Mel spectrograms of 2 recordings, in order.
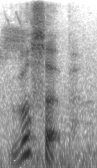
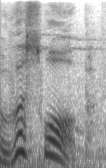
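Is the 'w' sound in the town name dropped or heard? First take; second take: dropped; heard. First: The 'w' is dropped, giving a short 'up' ending. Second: The middle 'w' and 'arp' are fully pronounced. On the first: The speaker calls it right. "It's actually pronounced Russup" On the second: The speaker calls it wrong. "I've been to Russwarp. And they went, where the hell is that?"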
